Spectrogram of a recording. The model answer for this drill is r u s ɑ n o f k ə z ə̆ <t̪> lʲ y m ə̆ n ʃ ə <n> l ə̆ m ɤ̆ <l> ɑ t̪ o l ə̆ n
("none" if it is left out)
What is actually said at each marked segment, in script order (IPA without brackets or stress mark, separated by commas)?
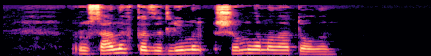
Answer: t̪, m, l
